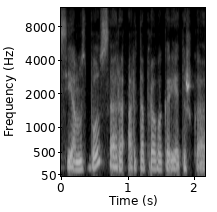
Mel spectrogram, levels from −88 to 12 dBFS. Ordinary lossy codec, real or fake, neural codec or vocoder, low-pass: Opus, 16 kbps; fake; vocoder, 48 kHz, 128 mel bands, Vocos; 10.8 kHz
